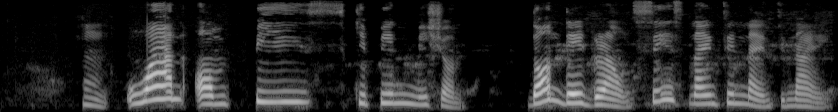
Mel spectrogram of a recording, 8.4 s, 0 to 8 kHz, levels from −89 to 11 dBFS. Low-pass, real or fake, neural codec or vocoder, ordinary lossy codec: none; real; none; none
